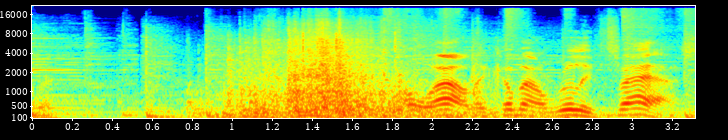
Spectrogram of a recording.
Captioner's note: apples tumbling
